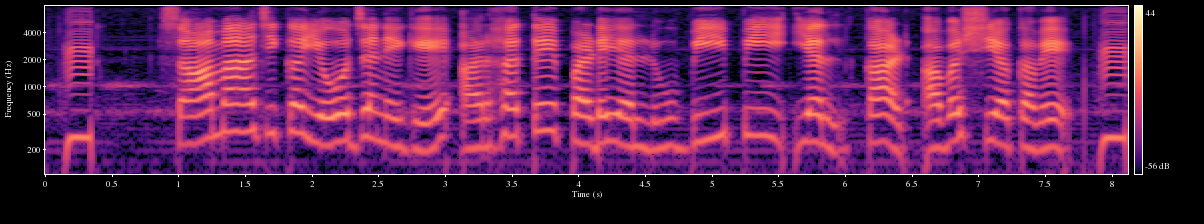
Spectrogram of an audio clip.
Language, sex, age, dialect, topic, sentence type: Kannada, female, 18-24, Mysore Kannada, banking, question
